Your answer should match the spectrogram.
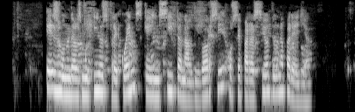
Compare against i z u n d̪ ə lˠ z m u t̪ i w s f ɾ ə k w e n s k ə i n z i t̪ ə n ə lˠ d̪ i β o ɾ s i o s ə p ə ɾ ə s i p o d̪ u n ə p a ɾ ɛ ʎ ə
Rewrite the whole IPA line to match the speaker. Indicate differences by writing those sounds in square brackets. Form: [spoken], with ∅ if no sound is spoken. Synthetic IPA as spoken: [e] z u n d̪ ə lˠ z m u t̪ i w s f ɾ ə k w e n s k ə i n [s] i t̪ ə n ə lˠ d̪ i β [ɔ] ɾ s i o s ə p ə ɾ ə s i [∅] o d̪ u n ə p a ɾ ɛ ʎ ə

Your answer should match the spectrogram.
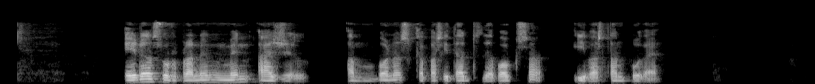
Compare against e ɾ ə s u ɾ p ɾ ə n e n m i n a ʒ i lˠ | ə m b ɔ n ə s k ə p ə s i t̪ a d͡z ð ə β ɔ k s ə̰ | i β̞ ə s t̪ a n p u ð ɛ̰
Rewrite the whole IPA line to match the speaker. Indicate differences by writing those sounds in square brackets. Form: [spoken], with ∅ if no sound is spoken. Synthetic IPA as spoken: e ɾ ə s u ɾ p ɾ ə n e n m [e] n a ʒ i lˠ | ə m b ɔ n ə s k ə p ə s i t̪ a d͡z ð ə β ɔ k s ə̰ | i β̞ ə s t̪ a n p u ð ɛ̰

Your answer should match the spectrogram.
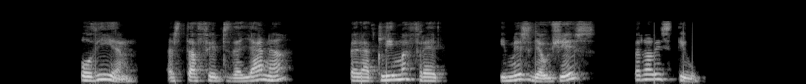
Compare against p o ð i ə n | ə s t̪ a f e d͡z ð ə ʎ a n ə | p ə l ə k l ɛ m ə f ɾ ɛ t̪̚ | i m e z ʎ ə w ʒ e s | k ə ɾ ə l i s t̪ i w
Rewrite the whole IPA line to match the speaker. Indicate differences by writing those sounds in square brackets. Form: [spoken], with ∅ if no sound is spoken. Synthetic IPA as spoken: p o ð i ə n | ə s t̪ a f e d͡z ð ə ʎ a n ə | p ə [ɾ] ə k l [i] m ə f ɾ ɛ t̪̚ | i m e z ʎ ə w ʒ e s | [p] ə ɾ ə l i s t̪ i w

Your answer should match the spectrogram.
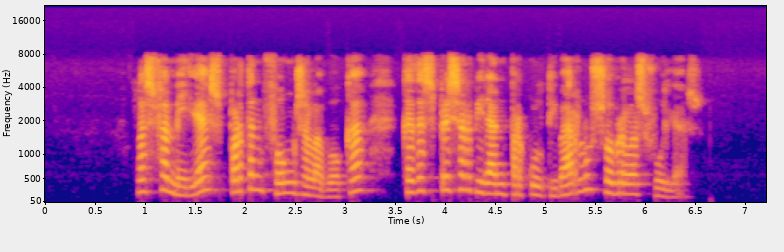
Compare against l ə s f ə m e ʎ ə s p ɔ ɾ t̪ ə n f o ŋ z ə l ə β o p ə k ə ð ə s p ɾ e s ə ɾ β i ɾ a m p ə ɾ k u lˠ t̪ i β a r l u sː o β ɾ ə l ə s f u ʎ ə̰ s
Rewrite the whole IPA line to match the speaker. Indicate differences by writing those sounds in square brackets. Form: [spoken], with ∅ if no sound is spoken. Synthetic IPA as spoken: l ə s f ə m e ʎ ə s p ɔ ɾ t̪ ə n f o ŋ z ə l ə β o [k] ə k ə ð ə s p ɾ e s ə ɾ β i ɾ a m p ə ɾ k u lˠ t̪ i β a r l u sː o β ɾ ə l ə s f u ʎ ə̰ s

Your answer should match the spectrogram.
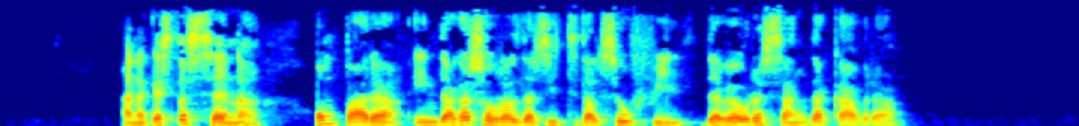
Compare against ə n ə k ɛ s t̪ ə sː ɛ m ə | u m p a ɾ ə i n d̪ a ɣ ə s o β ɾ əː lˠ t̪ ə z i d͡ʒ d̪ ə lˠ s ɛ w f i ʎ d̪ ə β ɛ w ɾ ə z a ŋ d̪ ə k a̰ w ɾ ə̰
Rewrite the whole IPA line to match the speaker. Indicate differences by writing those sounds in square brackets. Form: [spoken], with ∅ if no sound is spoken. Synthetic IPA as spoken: ə n ə k ɛ s t̪ ə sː ɛ [n] ə | u m p a ɾ ə i n d̪ a ɣ ə s o β ɾ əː lˠ [d̪] ə z i d͡ʒ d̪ ə lˠ s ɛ w f i ʎ d̪ ə β ɛ w ɾ ə [s] a ŋ d̪ ə k a̰ [β] ɾ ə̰

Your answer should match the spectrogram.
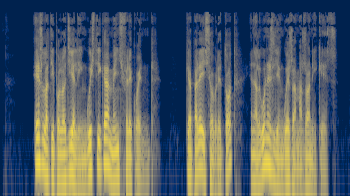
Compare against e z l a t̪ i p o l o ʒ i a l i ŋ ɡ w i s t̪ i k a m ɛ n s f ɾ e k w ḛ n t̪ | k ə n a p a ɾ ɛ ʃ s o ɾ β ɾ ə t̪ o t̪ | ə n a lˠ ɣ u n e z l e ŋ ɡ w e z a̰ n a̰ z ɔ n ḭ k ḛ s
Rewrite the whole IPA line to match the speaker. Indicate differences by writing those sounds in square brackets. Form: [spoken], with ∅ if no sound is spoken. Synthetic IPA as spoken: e z l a t̪ i p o l o ʒ i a l i ŋ ɡ w i s t̪ i k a m ɛ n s f ɾ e k w ḛ n t̪ | k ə [∅] a p a ɾ ɛ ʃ s o [∅] β ɾ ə t̪ o t̪ | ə n a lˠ ɣ u n e z [ʎ] e ŋ ɡ w e z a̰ [m] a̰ z ɔ n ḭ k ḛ s

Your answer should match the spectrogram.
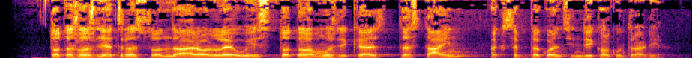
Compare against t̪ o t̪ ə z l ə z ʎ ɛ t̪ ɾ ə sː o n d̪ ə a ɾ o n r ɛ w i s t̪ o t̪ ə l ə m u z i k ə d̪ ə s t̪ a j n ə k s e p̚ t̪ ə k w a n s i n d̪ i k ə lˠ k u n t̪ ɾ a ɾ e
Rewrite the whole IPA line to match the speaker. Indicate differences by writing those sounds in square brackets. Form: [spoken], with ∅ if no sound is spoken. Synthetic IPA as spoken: t̪ o t̪ ə z l ə z ʎ ɛ t̪ ɾ ə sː o n d̪ ə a ɾ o n [l] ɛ w i s t̪ o t̪ ə l ə m u z i k ə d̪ ə s t̪ a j n ə k s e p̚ t̪ ə k w a n s i n d̪ i k ə lˠ k u n t̪ ɾ a ɾ [i]

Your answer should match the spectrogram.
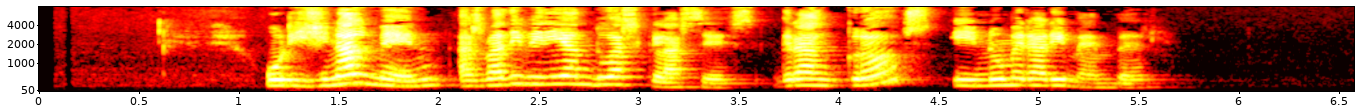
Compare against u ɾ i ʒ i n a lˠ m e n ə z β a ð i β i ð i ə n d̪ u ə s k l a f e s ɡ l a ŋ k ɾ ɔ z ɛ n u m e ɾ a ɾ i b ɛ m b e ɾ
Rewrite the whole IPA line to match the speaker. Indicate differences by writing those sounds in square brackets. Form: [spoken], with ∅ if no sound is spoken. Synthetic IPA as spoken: u ɾ i ʒ i n a lˠ m e n ə z β a ð i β i ð i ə n d̪ u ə s k l a [s] e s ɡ [ɾ] a ŋ k ɾ ɔ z [i] n u m e ɾ a ɾ i [m] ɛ m b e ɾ

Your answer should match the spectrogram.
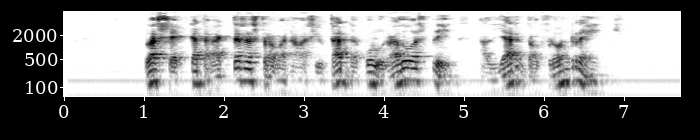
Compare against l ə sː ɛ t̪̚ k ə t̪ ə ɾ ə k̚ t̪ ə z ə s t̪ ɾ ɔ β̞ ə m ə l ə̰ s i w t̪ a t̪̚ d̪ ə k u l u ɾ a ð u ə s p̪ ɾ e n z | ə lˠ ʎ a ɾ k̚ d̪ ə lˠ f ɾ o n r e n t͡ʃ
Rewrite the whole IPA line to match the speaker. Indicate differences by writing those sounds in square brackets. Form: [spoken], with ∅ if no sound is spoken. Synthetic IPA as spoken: l ə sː ɛ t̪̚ k ə t̪ ə ɾ [a] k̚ t̪ ə z ə s t̪ ɾ ɔ β̞ ə [n] ə l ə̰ s i w t̪ a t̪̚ d̪ ə k u l u ɾ a ð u ə s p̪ ɾ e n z | ə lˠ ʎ a ɾ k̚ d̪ ə lˠ f ɾ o n r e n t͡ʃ

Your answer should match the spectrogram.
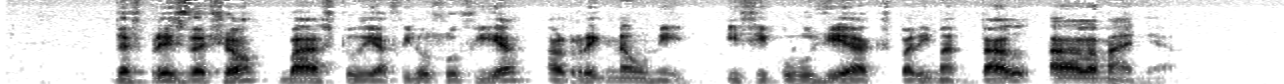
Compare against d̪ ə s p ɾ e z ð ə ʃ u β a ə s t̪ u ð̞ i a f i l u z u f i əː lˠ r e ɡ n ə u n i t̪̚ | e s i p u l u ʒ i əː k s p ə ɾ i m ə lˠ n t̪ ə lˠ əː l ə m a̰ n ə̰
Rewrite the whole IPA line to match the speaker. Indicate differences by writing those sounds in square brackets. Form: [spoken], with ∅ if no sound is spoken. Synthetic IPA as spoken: d̪ ə s p ɾ e z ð ə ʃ [ɔ] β a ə s t̪ u ð̞ i a f i l u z u f i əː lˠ r e ɡ n ə u n i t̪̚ | [i] s i [k] u l u ʒ i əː k s p ə ɾ i m ə [∅] n t̪ [a] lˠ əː l ə m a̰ [ɲ] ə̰

